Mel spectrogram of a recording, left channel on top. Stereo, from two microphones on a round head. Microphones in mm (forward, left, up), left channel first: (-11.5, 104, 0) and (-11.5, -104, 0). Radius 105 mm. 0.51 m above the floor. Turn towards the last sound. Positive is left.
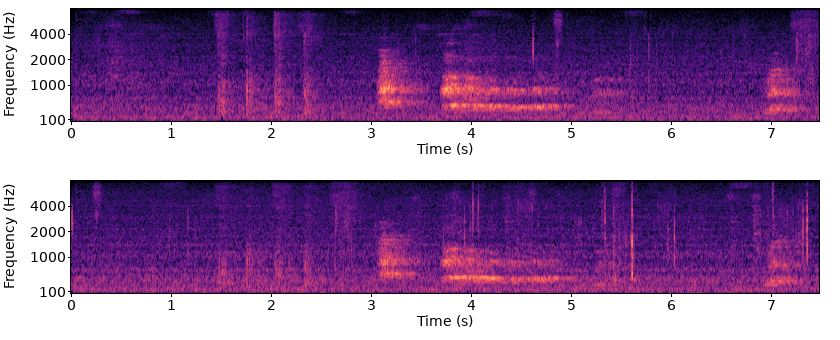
turn(degrees=30)  # may be behind; listen again after turning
